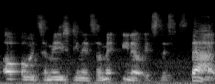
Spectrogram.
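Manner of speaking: ordinary delivery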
